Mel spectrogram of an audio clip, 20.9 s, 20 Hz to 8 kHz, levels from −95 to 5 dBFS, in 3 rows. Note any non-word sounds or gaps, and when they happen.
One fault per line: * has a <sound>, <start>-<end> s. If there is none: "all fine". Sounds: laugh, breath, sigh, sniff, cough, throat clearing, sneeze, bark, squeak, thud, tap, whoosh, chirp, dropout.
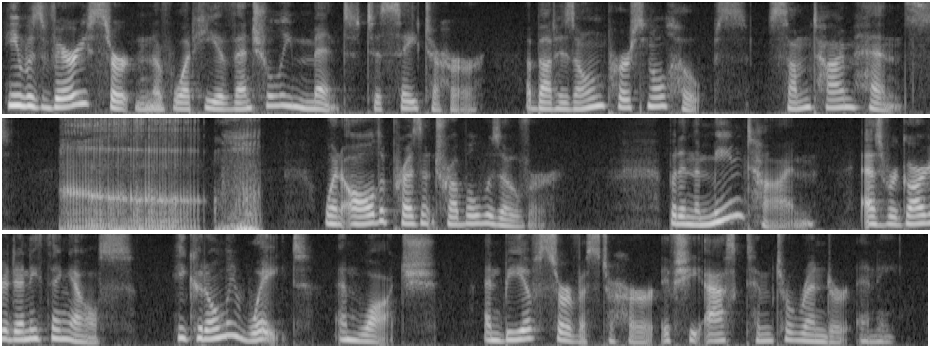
* has a breath, 7.4-8.9 s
